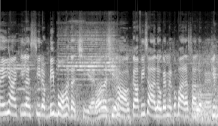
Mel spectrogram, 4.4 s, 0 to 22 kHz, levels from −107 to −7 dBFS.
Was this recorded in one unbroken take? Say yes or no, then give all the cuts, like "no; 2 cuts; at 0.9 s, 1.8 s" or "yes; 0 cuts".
yes; 0 cuts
